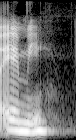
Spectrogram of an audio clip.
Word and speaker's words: Emmy: Ella ha sido nominada, escuchen bien, 13 veces al premio Emmy. ¿Lo dije bien? – Correcto.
